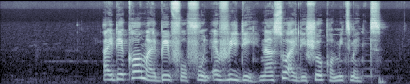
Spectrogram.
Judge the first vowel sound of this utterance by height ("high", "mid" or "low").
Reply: low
